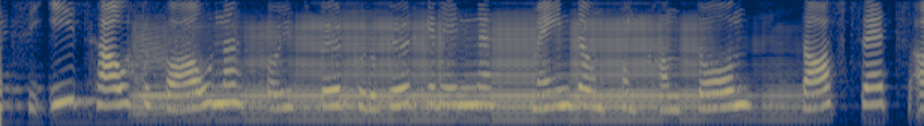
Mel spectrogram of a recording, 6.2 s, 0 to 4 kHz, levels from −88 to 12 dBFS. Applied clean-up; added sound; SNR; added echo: neural mask model RNNoise.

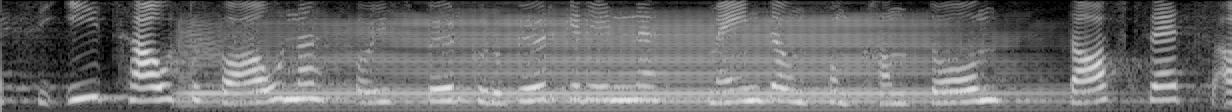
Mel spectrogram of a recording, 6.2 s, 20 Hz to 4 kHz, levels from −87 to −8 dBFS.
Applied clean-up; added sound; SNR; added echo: none; Wind instrument, woodwind instrument; 6 dB; none.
